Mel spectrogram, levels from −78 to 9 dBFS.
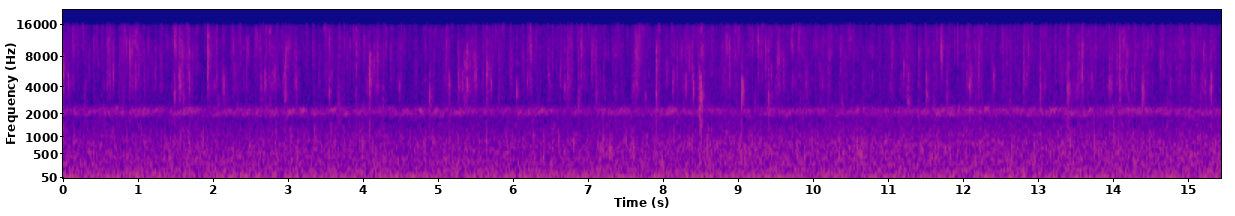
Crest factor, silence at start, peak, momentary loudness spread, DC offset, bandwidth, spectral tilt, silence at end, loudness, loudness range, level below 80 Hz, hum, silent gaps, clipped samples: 26 dB; 0 s; -12 dBFS; 4 LU; under 0.1%; 16.5 kHz; -2 dB/octave; 0 s; -36 LUFS; 1 LU; -48 dBFS; none; none; under 0.1%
